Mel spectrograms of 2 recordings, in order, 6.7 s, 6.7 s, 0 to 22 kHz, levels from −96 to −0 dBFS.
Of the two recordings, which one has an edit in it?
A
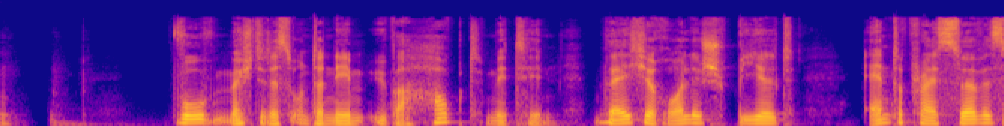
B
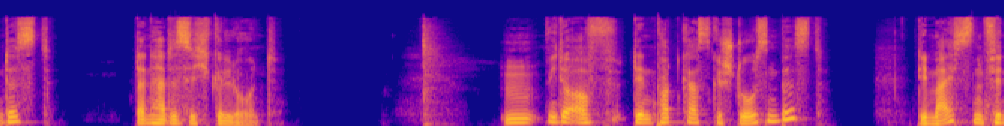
B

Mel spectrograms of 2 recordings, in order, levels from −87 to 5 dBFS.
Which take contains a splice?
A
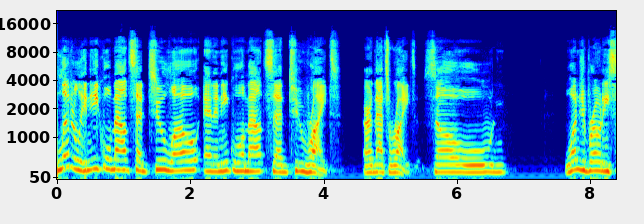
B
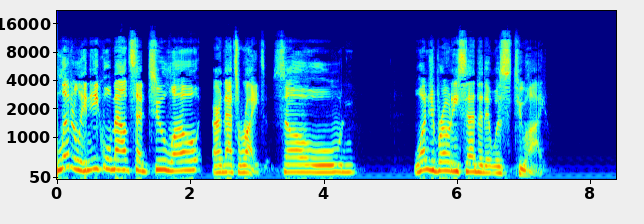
B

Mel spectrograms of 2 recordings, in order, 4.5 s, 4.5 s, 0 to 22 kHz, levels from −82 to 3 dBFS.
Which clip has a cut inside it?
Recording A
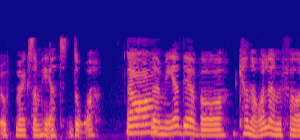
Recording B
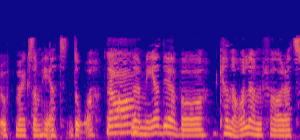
B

